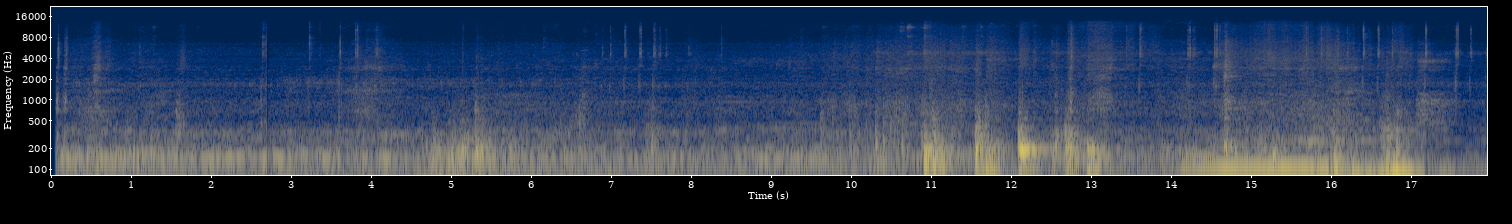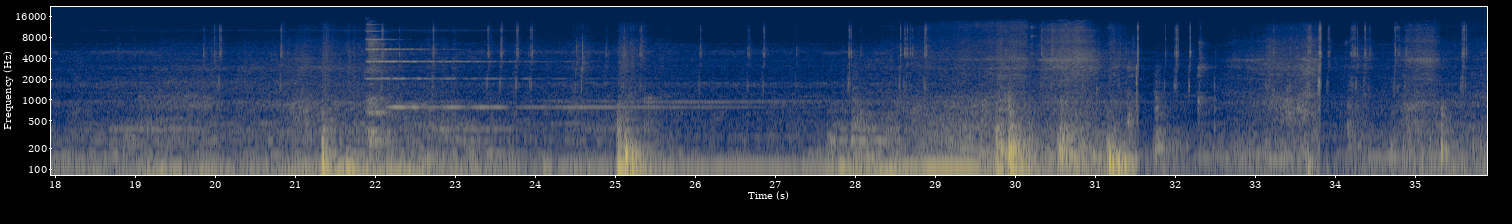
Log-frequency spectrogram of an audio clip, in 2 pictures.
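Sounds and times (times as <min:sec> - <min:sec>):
low hydraulic elevator hum: 0:00.1 - 0:35.9
elevator arrival chime: 0:13.4 - 0:31.6.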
